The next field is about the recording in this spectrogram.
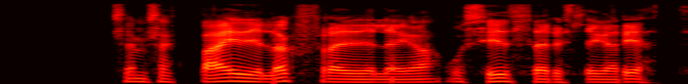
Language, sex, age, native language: Icelandic, male, 20-29, Icelandic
